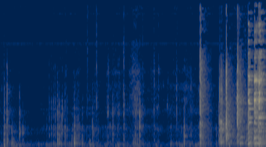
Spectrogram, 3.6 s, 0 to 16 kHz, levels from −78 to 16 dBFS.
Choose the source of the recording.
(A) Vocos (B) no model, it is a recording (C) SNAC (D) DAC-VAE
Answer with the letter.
B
